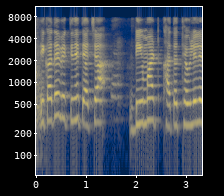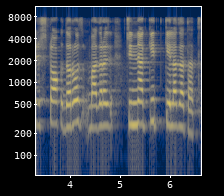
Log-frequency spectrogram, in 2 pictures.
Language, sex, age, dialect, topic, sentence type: Marathi, male, 31-35, Varhadi, banking, statement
